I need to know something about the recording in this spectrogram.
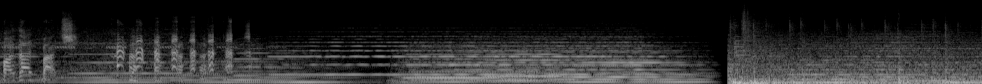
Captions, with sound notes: Not by that much. (laughing) (dramatic orchestral music)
